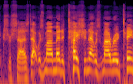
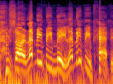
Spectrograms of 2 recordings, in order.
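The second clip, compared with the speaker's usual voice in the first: ordinary talk, nothing marked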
